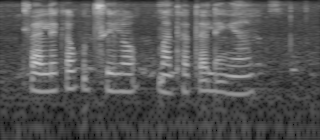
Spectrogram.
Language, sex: Tswana, female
